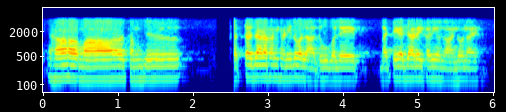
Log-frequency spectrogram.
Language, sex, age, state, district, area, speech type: Sindhi, male, 18-30, Maharashtra, Thane, urban, conversation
